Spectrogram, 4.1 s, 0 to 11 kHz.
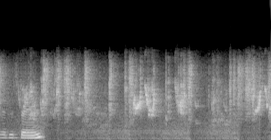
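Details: Pet budgerigars chatter in a rapid, scratchy warble of high chirps and clicks, with a brief voice at the start, recorded at home in May 2010.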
